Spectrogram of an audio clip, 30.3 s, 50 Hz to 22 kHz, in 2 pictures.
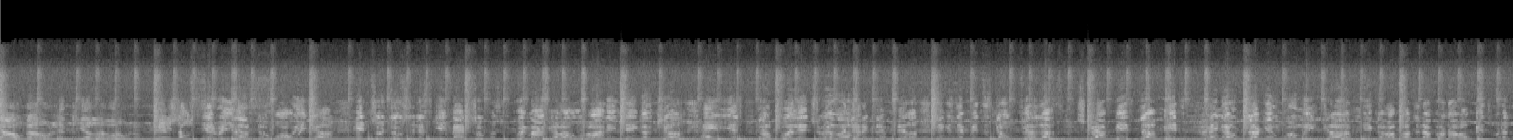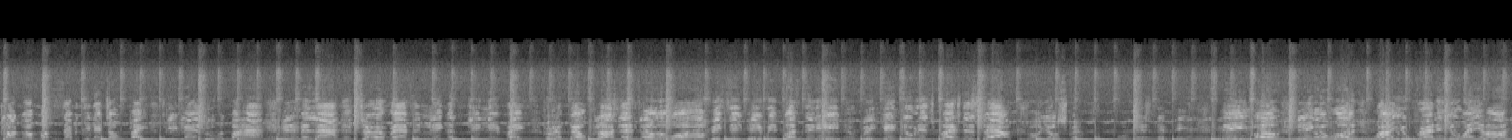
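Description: Memphis rap track played from a 1997 cassette tape, a hip hop beat with a deep, sustained bass. About halfway through, the bass breaks into choppy stop-start hits, and it comes back steady near the end.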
